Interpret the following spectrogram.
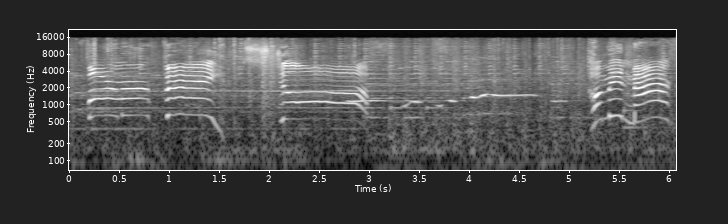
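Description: Cartoon voices yelling in several drawn-out cries of alarm over background music, the last one wavering.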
